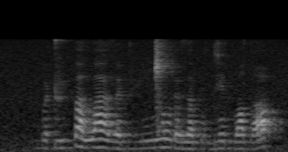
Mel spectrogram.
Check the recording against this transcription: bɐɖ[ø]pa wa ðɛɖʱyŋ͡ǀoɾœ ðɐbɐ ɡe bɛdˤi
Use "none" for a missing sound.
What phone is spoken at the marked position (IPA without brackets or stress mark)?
y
